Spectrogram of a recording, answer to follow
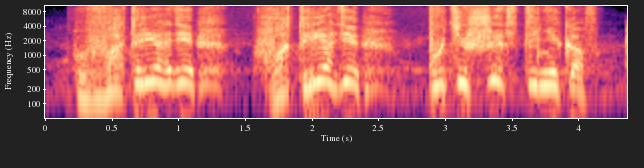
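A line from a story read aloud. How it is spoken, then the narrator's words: Enthusiastic exclamation. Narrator (Russian): С энтузиазмом воскликнул чайный пакетик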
